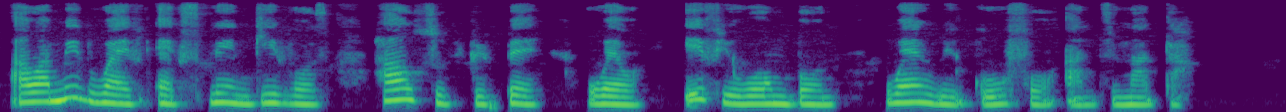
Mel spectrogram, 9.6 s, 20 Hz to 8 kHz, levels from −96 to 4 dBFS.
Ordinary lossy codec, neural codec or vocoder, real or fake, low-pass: none; none; real; 7.2 kHz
